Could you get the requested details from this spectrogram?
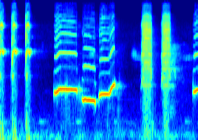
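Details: White-rumped shama singing harsh, sharp song to coax other shamas into voice: clear level and rising whistles, a slurred upward note, and brief noisy rasps between them.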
